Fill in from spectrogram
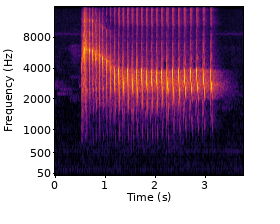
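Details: A single long trill of the ashy tailorbird, played as a lure. Fast, clipped notes fall quickly from a high start, then repeat at one even pitch for close to three seconds.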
